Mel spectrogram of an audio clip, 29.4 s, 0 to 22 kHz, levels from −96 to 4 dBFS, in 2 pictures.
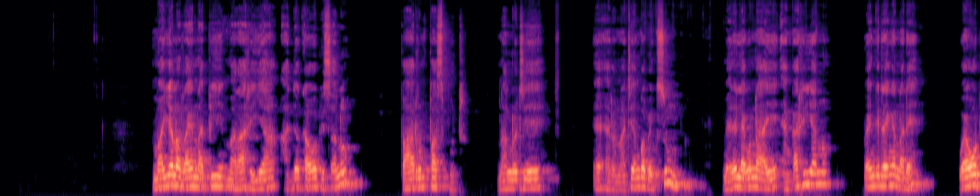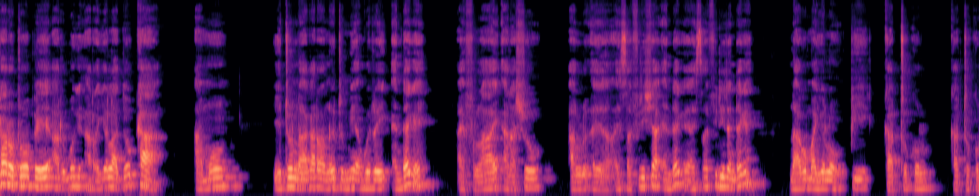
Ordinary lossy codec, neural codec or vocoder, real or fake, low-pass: none; none; real; none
